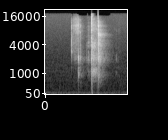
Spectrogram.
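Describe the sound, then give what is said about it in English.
A beer can from a six-pack cracks open: a brief metallic scrape, then two sharp pops followed by a bright fizzing hiss that fades out within about a second. No voices. “Let's crack this one.”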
